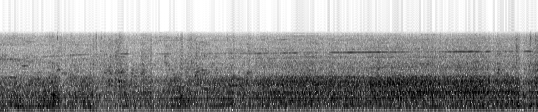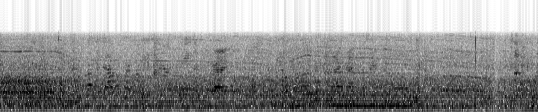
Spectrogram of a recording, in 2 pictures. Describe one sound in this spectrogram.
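A bus rattles and creaks as it rolls over the road.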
